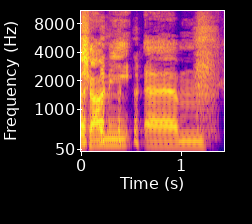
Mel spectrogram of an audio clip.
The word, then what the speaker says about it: Xiaomi: So the mundane work around factory work being taken away, and Xiaomi, it's pronounced Xiaomi.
